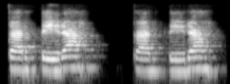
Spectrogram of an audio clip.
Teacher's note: Le voy a poner la mayor fuerza de voz a ra.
